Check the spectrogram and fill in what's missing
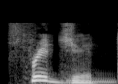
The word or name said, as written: frigidly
